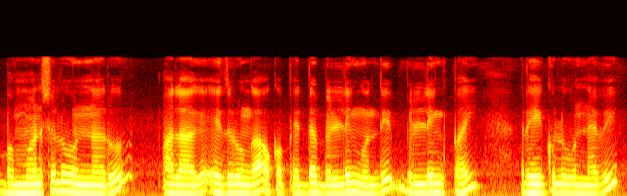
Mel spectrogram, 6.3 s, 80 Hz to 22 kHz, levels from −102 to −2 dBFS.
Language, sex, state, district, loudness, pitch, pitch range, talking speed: Telugu, male, Telangana, Mahabubabad, -13 LUFS, 135 Hz, 125-140 Hz, 115 wpm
